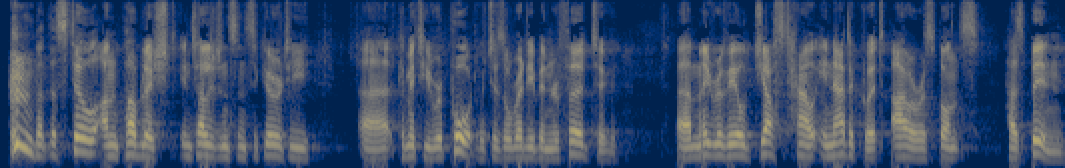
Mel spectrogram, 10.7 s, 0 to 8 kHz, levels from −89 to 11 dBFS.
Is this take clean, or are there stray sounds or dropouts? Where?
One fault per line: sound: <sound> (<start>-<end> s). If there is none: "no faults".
no faults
